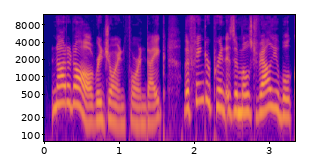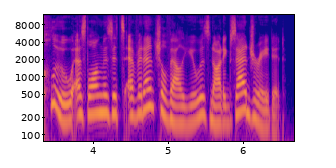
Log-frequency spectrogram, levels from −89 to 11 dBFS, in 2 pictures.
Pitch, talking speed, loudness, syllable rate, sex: 220 Hz, 200 wpm, -18 LUFS, 6.0 syllables/s, female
